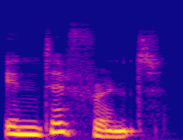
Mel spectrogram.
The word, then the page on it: indifferent: British English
